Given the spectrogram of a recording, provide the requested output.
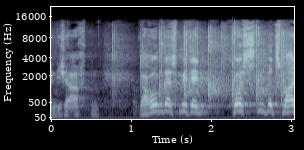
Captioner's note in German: Beifall AfD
